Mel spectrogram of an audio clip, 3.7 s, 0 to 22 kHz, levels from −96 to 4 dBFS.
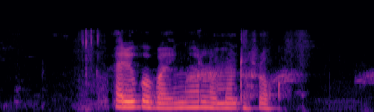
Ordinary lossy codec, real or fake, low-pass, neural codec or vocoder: none; real; 7.2 kHz; none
